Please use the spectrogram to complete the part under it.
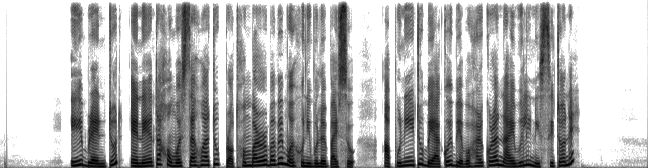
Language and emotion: Assamese, surprised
